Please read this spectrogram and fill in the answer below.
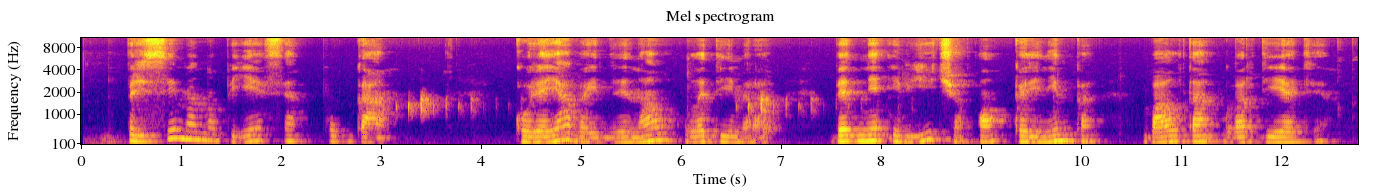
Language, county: Lithuanian, Vilnius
